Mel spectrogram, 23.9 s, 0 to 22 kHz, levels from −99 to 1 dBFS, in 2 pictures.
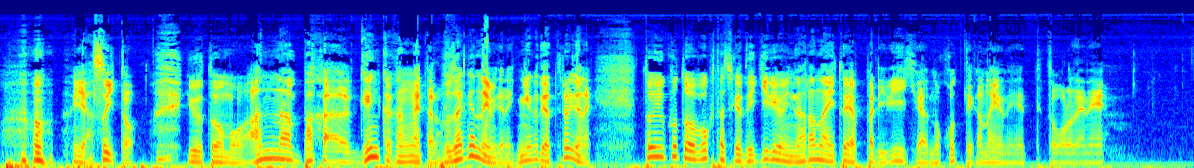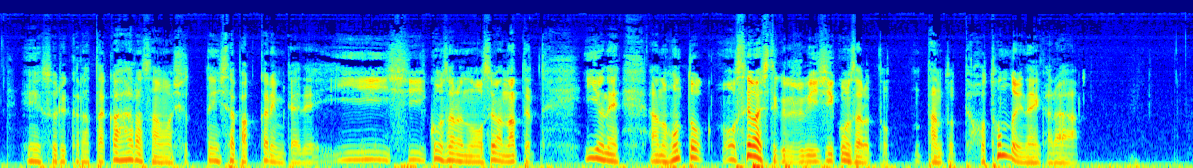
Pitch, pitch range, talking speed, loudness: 110 Hz, 95-135 Hz, 400 characters per minute, -23 LUFS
